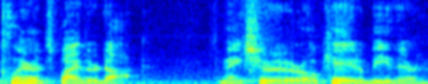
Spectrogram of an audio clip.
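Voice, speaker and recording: A man talks with ordinary pitch variation. Room echo is audible. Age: 60s. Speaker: personal trainer. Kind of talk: talk show interview.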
